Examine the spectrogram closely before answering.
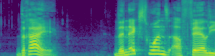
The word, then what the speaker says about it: drei: And the next one sounds pretty similar. It's drei, 3, drei. So zwei means 2 and drei with a DR means 3, drei.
